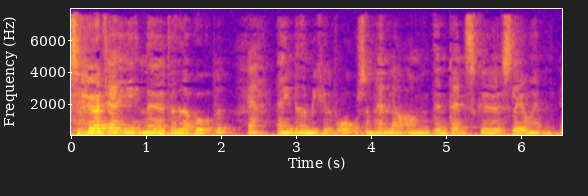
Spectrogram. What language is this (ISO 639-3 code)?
dan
